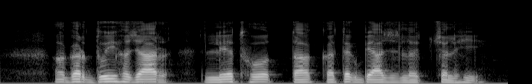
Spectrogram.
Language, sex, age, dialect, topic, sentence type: Chhattisgarhi, male, 31-35, Northern/Bhandar, banking, question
